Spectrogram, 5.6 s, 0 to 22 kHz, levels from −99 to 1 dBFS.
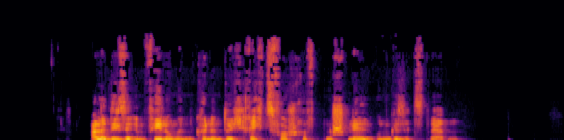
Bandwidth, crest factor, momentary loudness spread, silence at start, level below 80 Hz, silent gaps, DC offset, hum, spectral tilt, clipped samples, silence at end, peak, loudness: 16.5 kHz; 24 dB; 12 LU; 0.9 s; -68 dBFS; none; under 0.1%; none; -4.5 dB/octave; under 0.1%; 1.05 s; -2 dBFS; -23 LUFS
